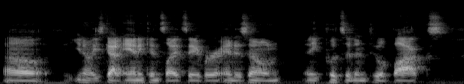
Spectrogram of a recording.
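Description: A man's voice: deep voice, completely flat delivery, fairly quick, sharp tone. A young man, a podcast guest, telling his ideas in a hesitant way with many ums. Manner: hesitant, filler-heavy storytelling. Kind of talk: casual podcast chat.

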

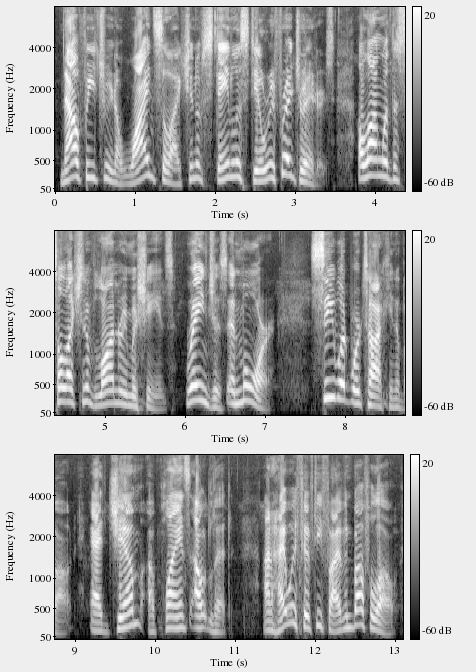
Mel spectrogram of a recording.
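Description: Animated guy doing a local radio ad, voice on the high side, very up and down. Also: dry recording, clean studio sound. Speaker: commercial announcer. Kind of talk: scripted local radio ad read.

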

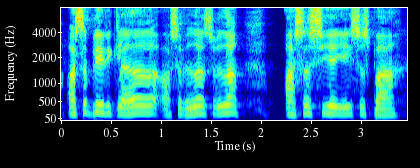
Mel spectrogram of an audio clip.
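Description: A man in a lively sermon, retelling a Bible story and directing volunteers as they act it out. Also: sits high. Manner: animated, directs volunteers with quick cues.

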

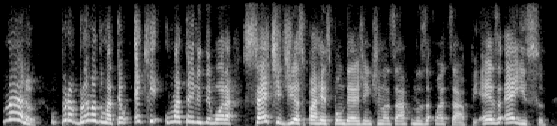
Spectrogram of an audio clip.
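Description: A man's voice: very high voice, animated, normal speed, hardly any pauses, fairly bright tone. A young man with a Brazilian Portuguese accent, co-hosting a podcast in slangy, joking casual banter. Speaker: podcast co-host.

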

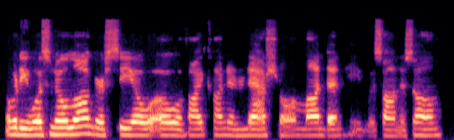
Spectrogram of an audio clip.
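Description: A woman's voice: on the low side, monotone, fast talker, a little mellow, no echo. Chatty woman author telling stories. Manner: chatty, digressive, many fillers. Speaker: author guest. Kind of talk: casual storytelling interview.

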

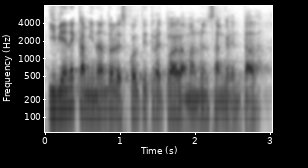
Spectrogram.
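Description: Young Mexican man, podcast co-host, animated swearing storyteller who acts out voices. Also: medium pitch, quick pace. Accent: Mexican Spanish. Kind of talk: casual storytelling chat.

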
